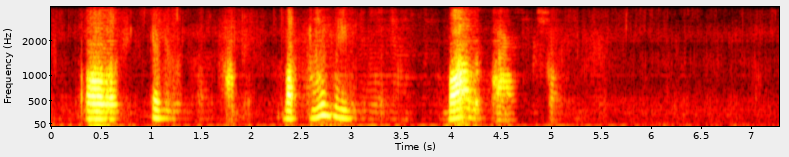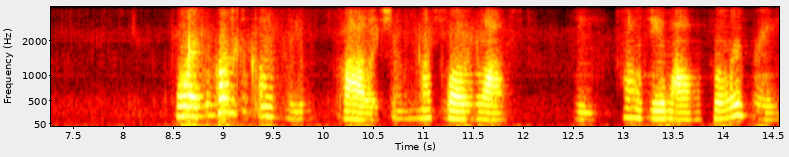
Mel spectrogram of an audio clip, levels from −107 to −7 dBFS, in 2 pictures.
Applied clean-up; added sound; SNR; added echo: neural separator model SepFormer WHAMR!.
